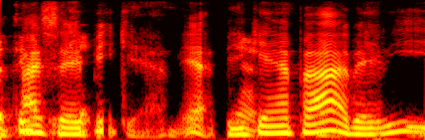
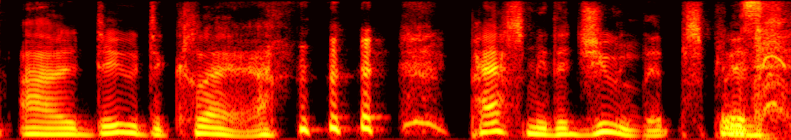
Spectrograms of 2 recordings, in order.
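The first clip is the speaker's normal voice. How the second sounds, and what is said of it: Put-on Southern accent. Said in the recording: “Just to sound more ... Southern?”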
